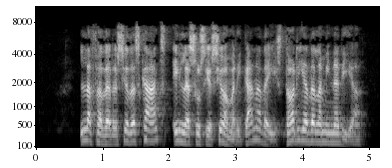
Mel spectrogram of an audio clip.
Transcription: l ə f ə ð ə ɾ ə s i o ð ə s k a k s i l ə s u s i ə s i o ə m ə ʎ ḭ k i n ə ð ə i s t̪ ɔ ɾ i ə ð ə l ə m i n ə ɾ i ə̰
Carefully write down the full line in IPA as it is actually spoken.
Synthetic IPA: l ə f ə ð ə ɾ ə s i o ð ə s k a k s i l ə s u s i ə s i o ə m ə ɾ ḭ k a n ə ð ə i s t̪ ɔ ɾ i ə ð ə l ə m i n ə ɾ i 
